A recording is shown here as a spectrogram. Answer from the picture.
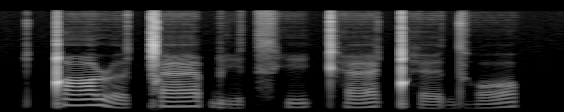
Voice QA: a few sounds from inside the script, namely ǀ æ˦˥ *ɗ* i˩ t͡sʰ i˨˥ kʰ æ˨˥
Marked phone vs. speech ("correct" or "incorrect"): incorrect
